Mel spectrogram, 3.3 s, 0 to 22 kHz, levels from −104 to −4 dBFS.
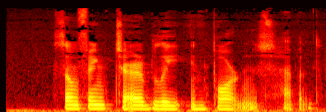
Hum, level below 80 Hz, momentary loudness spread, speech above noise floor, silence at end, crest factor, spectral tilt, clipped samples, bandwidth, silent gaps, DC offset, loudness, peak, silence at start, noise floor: none; -50 dBFS; 11 LU; 20 dB; 0.1 s; 20 dB; -6.5 dB/octave; under 0.1%; 16 kHz; none; under 0.1%; -29 LUFS; -10 dBFS; 0.1 s; -49 dBFS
